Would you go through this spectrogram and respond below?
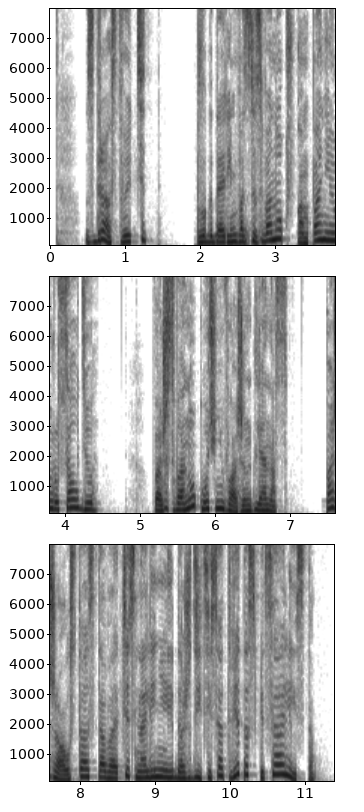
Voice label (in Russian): robot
